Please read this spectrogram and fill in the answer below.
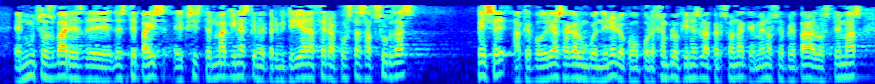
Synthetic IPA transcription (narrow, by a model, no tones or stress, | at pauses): e̞nmut͡ʃo̞zβaɾe̞zðeðe̞st̪e̞paiseksist̪e̞nmakinaske̞me̞pe̞ɾmit̪iɾianaθe̞ɾapwe̞st̪asaβsuɾðas | pe̞se̞ake̞poðɾiasakaɾumbwe̞nd̪ine̞ɾo̞ko̞mo̞poɾe̞xe̞mplo̞kje̞nezlape̞ɾso̞nake̞mẽ̞nosːe̞pɾe̞paɾalo̞st̪e̞mas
